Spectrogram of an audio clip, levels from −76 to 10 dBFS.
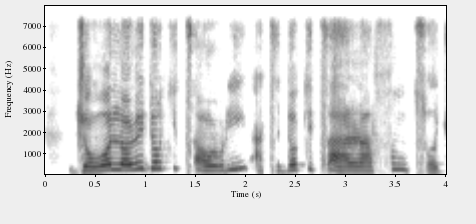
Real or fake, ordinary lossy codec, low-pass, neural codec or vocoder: fake; none; 7.2 kHz; codec, 16 kHz, 4 kbps, X-Codec, HuBERT features, trained on general audio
